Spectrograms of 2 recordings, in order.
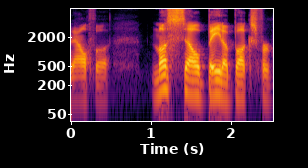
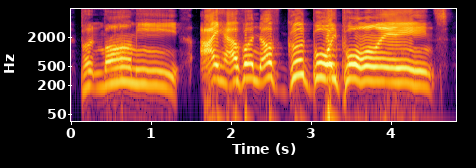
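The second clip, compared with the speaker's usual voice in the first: slow, far higher and far louder wail; whiny wail; 11 semitones higher, 13 dB louder, much slower than usual. Acted. Son wails to his mom that he has enough points. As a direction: wail it like a spoiled boy.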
